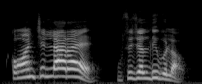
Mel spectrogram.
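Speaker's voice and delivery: loud, high-pitched royal demand; imperious demand. Acted. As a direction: call out sharply as an annoyed king. King demands who is shouting.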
